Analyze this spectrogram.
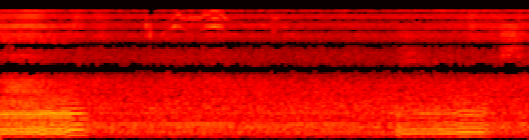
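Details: Female Boston Terrier snoring while asleep, her snores frightening a Golden Retriever; two faint, drawn-out tonal snores with a droning, harmonic quality, one at the start and another about four seconds in, over steady low background hiss.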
